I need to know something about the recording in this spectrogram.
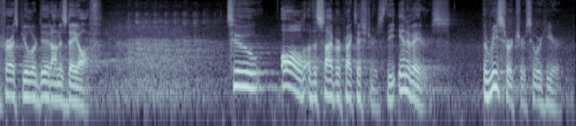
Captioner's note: laughter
